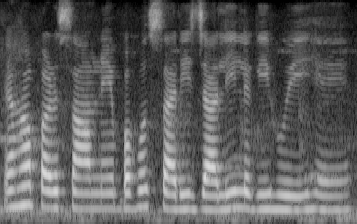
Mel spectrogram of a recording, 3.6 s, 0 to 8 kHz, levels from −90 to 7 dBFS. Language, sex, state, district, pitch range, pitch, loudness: Hindi, female, Uttar Pradesh, Lucknow, 200-225 Hz, 210 Hz, -16 LUFS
